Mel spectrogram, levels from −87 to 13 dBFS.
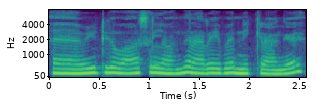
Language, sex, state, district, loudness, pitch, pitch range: Tamil, female, Tamil Nadu, Kanyakumari, -10 LUFS, 205 Hz, 195-215 Hz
